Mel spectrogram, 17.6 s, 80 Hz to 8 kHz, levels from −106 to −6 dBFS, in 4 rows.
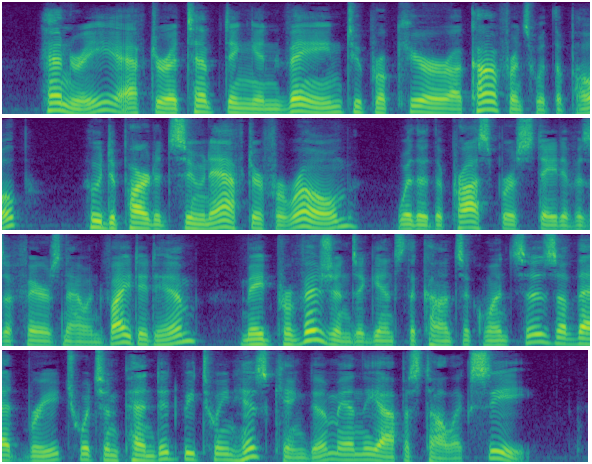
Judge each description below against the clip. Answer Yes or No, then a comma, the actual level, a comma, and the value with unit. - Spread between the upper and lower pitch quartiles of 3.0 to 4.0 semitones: No, average, 4.9 semitones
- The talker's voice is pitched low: Yes, low, 130 Hz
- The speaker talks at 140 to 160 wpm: Yes, average, 155 wpm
